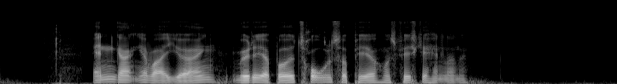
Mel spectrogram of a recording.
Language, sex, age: Danish, male, 36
